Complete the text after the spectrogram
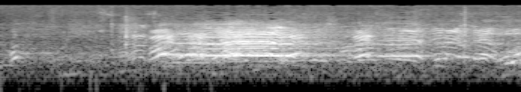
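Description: A crowd of spectators cheers outdoors.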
